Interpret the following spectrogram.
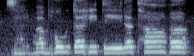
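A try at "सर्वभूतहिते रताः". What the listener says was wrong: ಅತ್ರ ಮಹಾಪ್ರಾಣನಾಸ್ತಿ ರಥಾಹ ಅಲ್ಪಪ್ರಾಣ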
